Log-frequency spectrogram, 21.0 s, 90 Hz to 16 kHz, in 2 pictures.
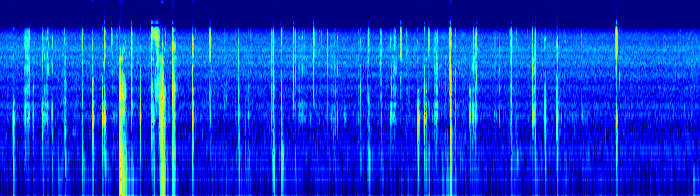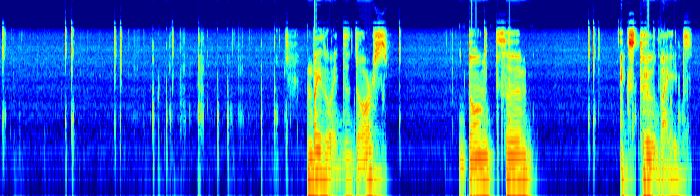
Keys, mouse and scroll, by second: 0.3-0.7 scroll down 9, 0.9 z, 1.4 shift+middle click, 1.7-2.1 scroll up 1, 2.1 shift+middle click, 2.4 scroll up 2, 2.6-3.6 middle drag, 3.6 ctrl+z, 4.1 ctrl+z, 4.5 scroll down 4, 4.9 scroll up 2, 5.4 ctrl+z, 5.9-6.2 scroll down 2, 6.2 shift+middle click, 6.8 KP_7, 7.1-8.2 scroll up 8, 7.7 z, 8.2 shift+middle click, 8.5 scroll up 1, 9.2-10.7 drag, 10.7 e, 12.2 right click, 12.5 scroll down 1, 12.8 shift+middle click, 13.0 shift+scroll up 1, 13.2-13.5 scroll down 9, 13.7 shift+middle click, 14.0 scroll up 3, 14.4 shift+middle click, 15.1-15.4 shift+scroll down 3, 15.4-16.5 shift+middle drag, 16.5-18.4 drag, 18.4 e, 19.7 shift+middle click, 20.2 scroll up 4, 20.5-21.0 shift+middle drag.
